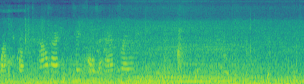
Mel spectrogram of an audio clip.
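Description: Low steady rumble inside an airliner cabin, with other passengers' voices in the background during the first half. A steady low hum joins in for about two seconds midway.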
